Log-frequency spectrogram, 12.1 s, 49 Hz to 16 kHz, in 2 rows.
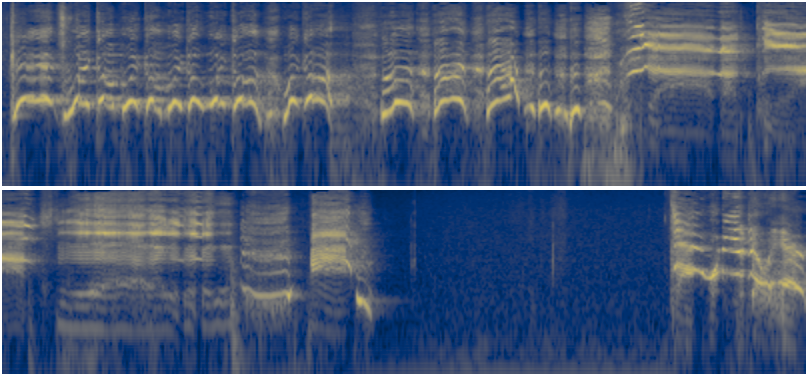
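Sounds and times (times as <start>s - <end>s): person screaming high-pitched: 4.6s - 8.9s, 11.0s - 12.0s.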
